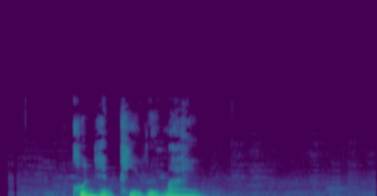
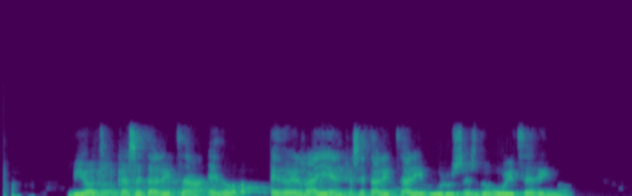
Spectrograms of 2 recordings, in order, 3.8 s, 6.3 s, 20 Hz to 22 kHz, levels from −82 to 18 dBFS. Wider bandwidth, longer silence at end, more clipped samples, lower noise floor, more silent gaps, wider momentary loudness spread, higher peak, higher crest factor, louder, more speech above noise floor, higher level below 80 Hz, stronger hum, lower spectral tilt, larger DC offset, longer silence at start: first, 9.6 kHz vs 8 kHz; first, 1.75 s vs 0.6 s; neither; second, -59 dBFS vs -72 dBFS; neither; first, 13 LU vs 8 LU; about the same, -4 dBFS vs -2 dBFS; first, 22 dB vs 12 dB; second, -24 LUFS vs -14 LUFS; second, 37 dB vs 58 dB; second, -76 dBFS vs -56 dBFS; neither; first, -7.5 dB/octave vs -5.5 dB/octave; neither; first, 0.75 s vs 0.05 s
